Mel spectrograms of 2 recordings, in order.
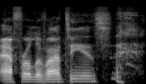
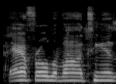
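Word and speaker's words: Afro-Levantine: I would call them Afro Levantians. Afro Levantines. Okay. That's not how you say it though. It's Afro Levantine.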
